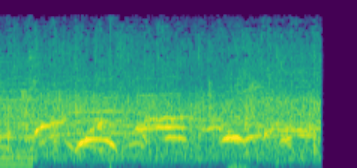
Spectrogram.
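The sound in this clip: Audience applause welcoming a show host, a dense steady wash of clapping with some cheering voices mixed in, sustained at even loudness for about four seconds before cutting off abruptly.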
